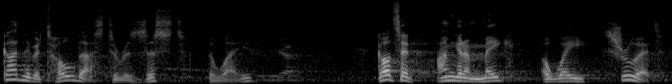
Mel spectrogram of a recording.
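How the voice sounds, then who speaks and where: In a New Zealand accent, a man speaks at a fairly slow pace with lively intonation. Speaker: preacher. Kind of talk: sermon. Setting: church.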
